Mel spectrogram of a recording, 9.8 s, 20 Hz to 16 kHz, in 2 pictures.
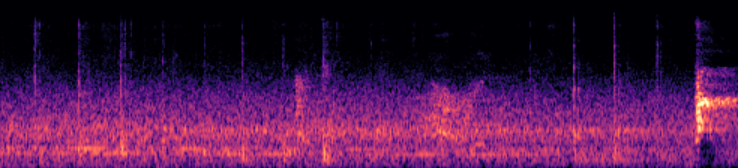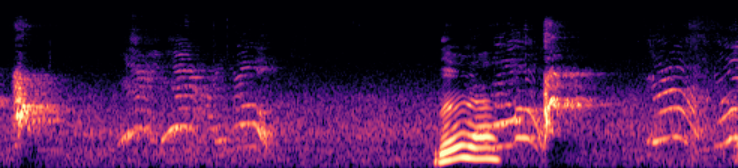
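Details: Luna, a Cardigan Welsh Corgi, plays with a ball in the snow, filmed on a Panasonic GX8. Short, sharp, harmonic barks arrive midway, then two louder barks close together near the end, with a person talking quietly throughout.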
